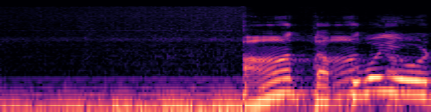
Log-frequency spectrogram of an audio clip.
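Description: Steady electrical mains hum from the microphone and sound system during a pause in the talk; a man's amplified voice starts again just over a second in.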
